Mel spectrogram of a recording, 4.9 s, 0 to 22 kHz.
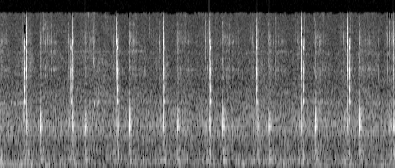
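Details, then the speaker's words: Steady sharp ticking from an AED, roughly 100 to 110 a minute, giving the cadence for 30 chest compressions during adult CPR with an AED. "you will begin your compressions of 30 compressions as we indicated before how you do that in the previous video and it actually uh uh there's a cadence that you can follow as well"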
